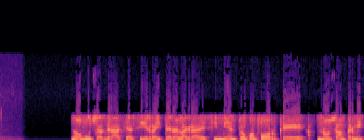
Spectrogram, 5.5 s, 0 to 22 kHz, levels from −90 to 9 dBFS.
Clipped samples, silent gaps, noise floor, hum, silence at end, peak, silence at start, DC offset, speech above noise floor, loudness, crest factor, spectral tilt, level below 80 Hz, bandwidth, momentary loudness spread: under 0.1%; none; -73 dBFS; none; 0 s; -4 dBFS; 1.05 s; under 0.1%; 54 dB; -18 LUFS; 14 dB; -6 dB/octave; -58 dBFS; 11.5 kHz; 3 LU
